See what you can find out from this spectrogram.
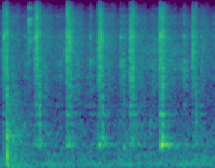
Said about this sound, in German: Oh, ich mag ja dieses Geräusch, ne, wenn du schneidest.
